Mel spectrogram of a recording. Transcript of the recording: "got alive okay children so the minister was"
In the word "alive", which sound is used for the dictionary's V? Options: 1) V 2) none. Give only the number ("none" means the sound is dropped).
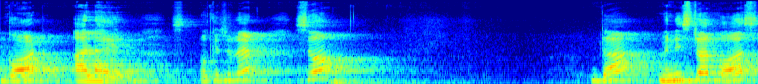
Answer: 2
